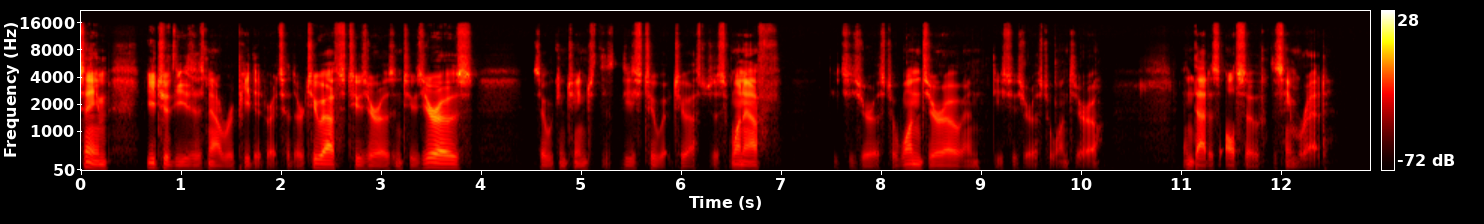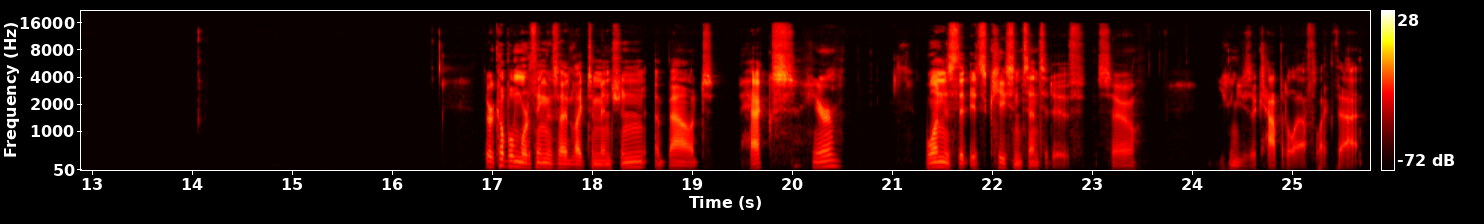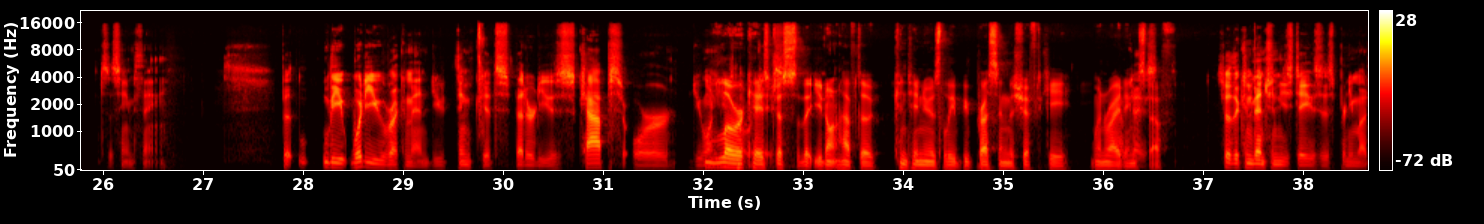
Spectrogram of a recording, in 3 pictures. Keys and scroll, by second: 0.5 super+s, 1.0 super+Left, 4.9 shift+Right, 7.3 shift+Left, 7.5 shift+Right, 8.2 shift+0, 9.0 shift+Left, 9.1 shift+Right, 9.7 shift+0, 10.5 super+0, 10.6 super+s, 14.0 super+r, 20.2 super+Tab, 23.3 shift+BackSpace, 23.7 shift+f, 24.7 shift+super+f, 25.3 super+s, 26.9 super+r, 28.3 super+Tab.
